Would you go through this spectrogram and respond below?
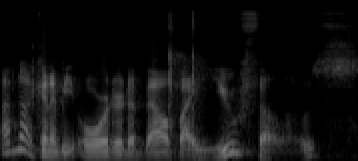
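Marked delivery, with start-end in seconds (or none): none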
